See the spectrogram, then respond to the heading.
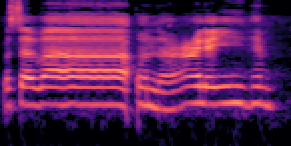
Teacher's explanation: یہاں پر ہم کھینچ کے پڑھیں گے 5 الف کے برابر, اور حرف مدہ بھی ہو رہا ہے اور یہاں پر حمزہ کو اظہار کر رہے ہیں کیونکہ حمزہ کے بعد عین آیا ہے حرف حلقی میں سے. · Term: مد متصل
